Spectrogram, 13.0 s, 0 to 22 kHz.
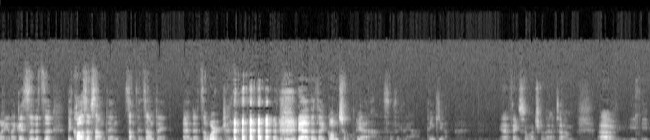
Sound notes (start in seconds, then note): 4.6 laughing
